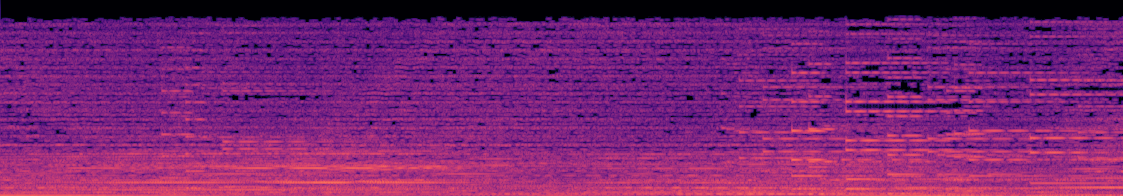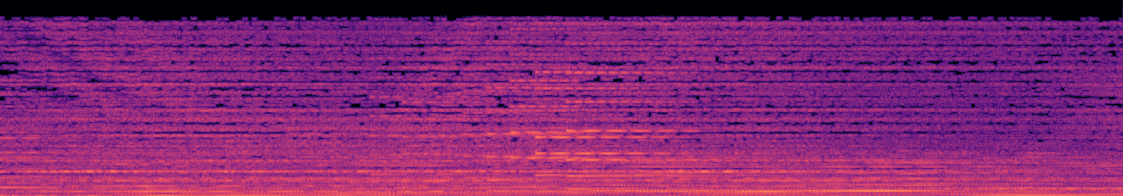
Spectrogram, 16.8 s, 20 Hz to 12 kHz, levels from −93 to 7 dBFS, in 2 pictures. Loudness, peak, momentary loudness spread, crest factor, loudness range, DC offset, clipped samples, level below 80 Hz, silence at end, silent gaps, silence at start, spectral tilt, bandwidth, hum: -23 LUFS; -6 dBFS; 8 LU; 18 dB; 5 LU; under 0.1%; under 0.1%; -40 dBFS; 0 s; none; 0 s; -3 dB/octave; 11.5 kHz; none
